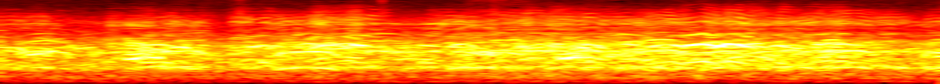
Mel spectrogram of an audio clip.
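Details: Sunset fly-out of snow geese from Sacramento National Wildlife Refuge, a steady babble of many honking geese calling together, with a few clearer individual yelps over the mass.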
